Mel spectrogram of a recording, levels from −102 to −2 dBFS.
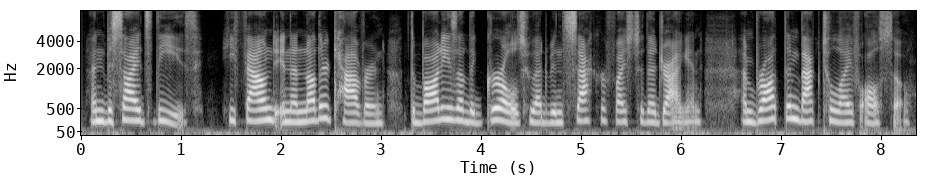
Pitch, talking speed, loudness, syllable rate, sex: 225 Hz, 195 wpm, -19 LUFS, 5.3 syllables/s, female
